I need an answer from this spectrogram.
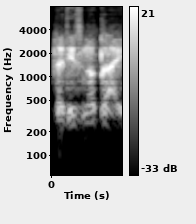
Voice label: negative, radio; SAS

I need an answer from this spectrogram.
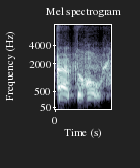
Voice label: hall, radio; LEET

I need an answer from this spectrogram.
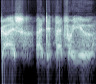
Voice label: last man standing, radio; GSG9

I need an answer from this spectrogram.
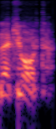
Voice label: backyard, radio; LEET

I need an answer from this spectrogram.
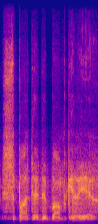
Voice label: bomber spotted, radio; IDF

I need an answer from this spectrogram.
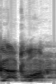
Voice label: enemy down, radio; GSG9

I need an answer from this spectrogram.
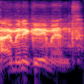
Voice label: affirmative, radio; SAS

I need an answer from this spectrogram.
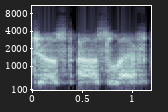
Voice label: no enemies left, radio; GSG9

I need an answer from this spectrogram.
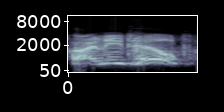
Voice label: need help, radio; GSG9

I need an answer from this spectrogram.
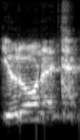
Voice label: good shooting, radio; SAS

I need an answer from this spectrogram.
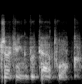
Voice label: checking catwalk, radio; LEET

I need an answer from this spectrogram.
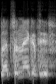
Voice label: negative, radio; GSG9

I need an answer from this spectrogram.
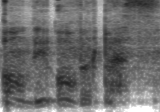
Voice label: overpass, radio; LEET

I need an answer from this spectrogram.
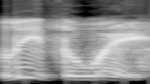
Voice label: following, radio; GSG9

